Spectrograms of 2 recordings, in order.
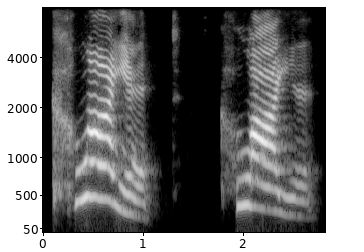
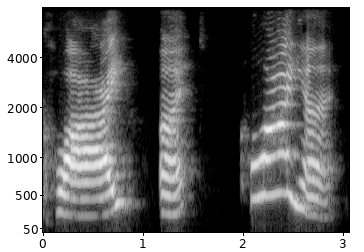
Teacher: And here we're noticing kind of the pattern that E is not making that long E sound. It's actually making the schwa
